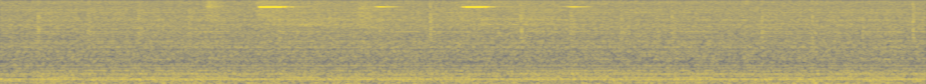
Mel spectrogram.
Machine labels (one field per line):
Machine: slide rail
